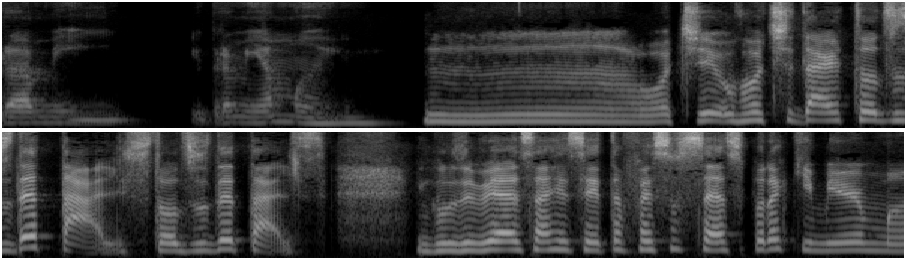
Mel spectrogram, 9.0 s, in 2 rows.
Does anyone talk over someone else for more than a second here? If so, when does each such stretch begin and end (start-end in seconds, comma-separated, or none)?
none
